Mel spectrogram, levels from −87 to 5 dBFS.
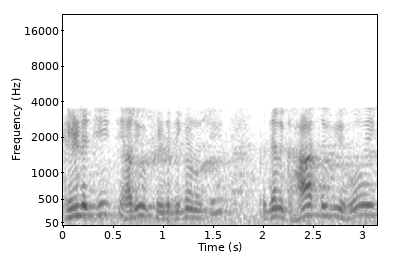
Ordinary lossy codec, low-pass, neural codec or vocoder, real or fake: none; 3.6 kHz; none; real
